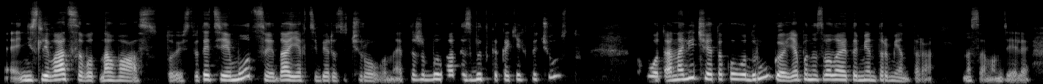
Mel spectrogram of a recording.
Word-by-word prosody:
э, - - -7
не 195 - +3
сливаться 210 +2 +5
вот 185 -1 -3
на 190 +2 +3
вас. 180 -4 -4
То - - -9
есть 165 +3 -11
вот 190 - -2
эти 215 -2 +4
эмоции: 245 - +1
"Да, 200 +3 +4
я 185 -1 +3
в - - -22
тебе 185 0 -6
разочарована"- 185 +4 -9
это 225 - -3
же 220 - -2
было 235 +3 +2
от 220 0 -4
избытка 240 +5 -1
каких-то 225 +2 -5
чувств, 370 - -9 0.6
вот, 185 -1 -1
а 185 - +3
наличие 250 +4 +3
такого 235 0 +1
друга, 270 - +2
я 190 +4 +1
бы 230 - -1
назвала 220 0 +2
это 205 0 0
"ментор 200 0 -2
ментора", 170 -5 -10 0.3
на - - -7
самом - - -11
деле, - - -10
210 Hz, 215 wpm, -20 LUFS, 190-235 Hz, 0.6 s, сливаться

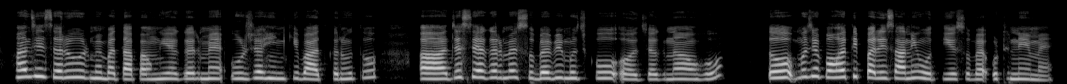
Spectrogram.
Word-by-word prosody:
हाँ 340 +1 +5
जी, 375 -1 +4
ज़रूर 325 -1 0
मैं 285 -2 +1
बता 250 -3 +1
पाऊँगी 245 +2 -1
अगर 260 +1 -1
मैं 265 -1 -1
ऊर्जाहीन 275 +1 0
की 280 - -6
बात 240 -3 +1
करूँ 250 +1 -3
तो 315 +2 -6 0.5
अ, 255 0 +7
जैसे 325 +1 -1
अगर 315 -1 +2
मैं 320 +2 0
सुबह 280 -3 +1
भी 300 +2 -1
मुझको 285 0 -3
अ, 240 -2 -2
जगना 235 +2 -3 0.2
हो 270 - -5 0.4
तो 305 +2 +5
मुझे 350 +4 -1
बहुत 325 +2 +4
ही - - +3
परेशानी 285 -1 +2
होती 260 -4 -3
है 250 - -2
सुबह 240 -1 -4
उठने 250 -1 -3
में। 210 -3 -8
275 Hz, 185 wpm, -21 LUFS, 250-310 Hz, 0.5 s, अ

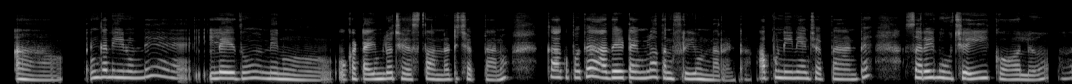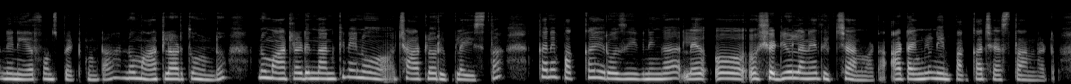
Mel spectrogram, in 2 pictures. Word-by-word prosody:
ఆ! - - +5 0.7
ఇంక 330 +1 +2
నేనుండి, 310 +2 0 0.7
"లేదు 275 -1 +5 0.2
నేను 250 -2 +3 0.6
ఒక 225 - -6
టైమ్‌లో 250 +3 +4
చేస్తా" 245 +1 -2
అన్నట్టు 230 +3 -2
చెప్పాను. 225 0 -4 0.5
కాకపోతే 320 +1 +1
అదే 310 +1 +6
టైమ్ 295 -1 +2
లో - - +1
అతను 285 -3 +1
ఫ్రీ 255 - 0
ఉన్నారంట. 200 -3 -4 0.2
అప్పుడు 310 +2 0
నేనేం 290 -1 +1
చెప్పా 250 -1 -3
అంటే 235 +10 -3 0.5
"సరే! 310 -1 +4
నువ్వు 290 -3 +1
చెయ్యి 280 +2 +4
కాల్ 225 -1 -2 0.5
నేను 245 -1 +4
ఇయర్ 230 0 -2
ఫోన్స్ 245 -1 -1
పెట్టుకుంటా 220 +1 -7 0.2
నువ్వు 285 -1 +1
మాట్లాడుతూ 250 +1 +1
ఉండు. 220 +6 -3 0.3
నువ్వు 315 -1 +3
మాట్లాడిన 270 +1 +2
దానికి 260 +5 +1
నేను 310 -3 +1 0.4
చాట్‍లో 260 0 0
రిప్లై 230 -1 -3
ఇస్తా. 290 +9 -6 0.4
కానీ 340 0 +1
పక్కా 290 +3 -2
ఈరోజు 260 -3 +2
ఈవినింగ్" 245 +1 +2 0.2
లే 250 - +3 0.6
ఉ - - +3
షెడ్యూల్ 280 +2 +5
అనేది 260 0 +1
ఇచ్చా 260 - -1
అన్నమాట. 195 -2 -8 0.2
ఆ - - +6
టైమ్‌లో 250 +3 +3
నేను 240 -1 +2
పక్కా 225 +2 -2
చేస్తా 225 0 -4
అన్నట్టు. 190 -2 -12
260 Hz, 155 wpm, -23 LUFS, 240-290 Hz, 0.7 s, అదే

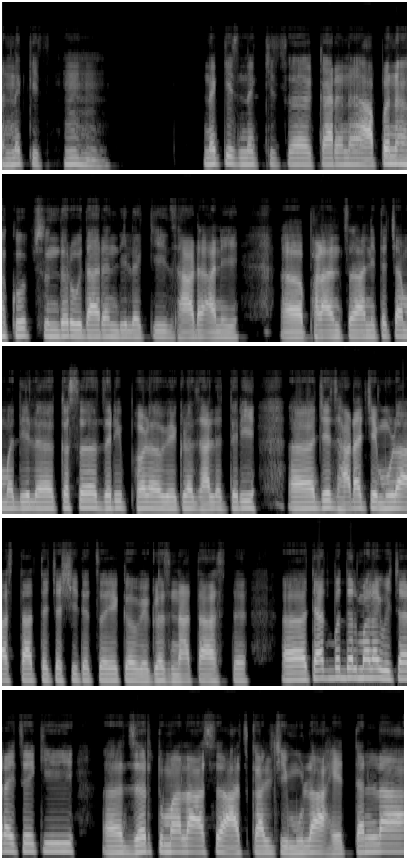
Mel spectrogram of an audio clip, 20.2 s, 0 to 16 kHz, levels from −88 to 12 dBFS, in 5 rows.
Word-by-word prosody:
नक्कीच. 140 -1 -5 0.2
हं, 145 0 -2
हं. 115 -3 -8 1.0
नक्कीच-नक्कीच. 145 -3 -4
अ, 140 -1 0
कारण 140 0 0
अ, - - -1
आपण 135 +5 +2
अ, 150 -1 +1
खूप 155 -1 -1
सुंदर 145 0 0
उदाहरण 135 -1 +1
दिलं 130 -1 -2
की 130 -1 -4
झाडं 120 +1 0
आणि 125 0 -1 0.5
अ, 125 +1 +4
फळांचं 130 0 +1
आणि 130 0 +1
त्याच्यामधील 140 0 -1
अ, 140 0 +4
कसं 155 +2 +1
अ, - - +3
जरी 150 +1 +1 0.2
फळं 140 0 +3
अ, - - +4
वेगळं 135 +1 +1
झालं, 135 +2 +2
तरी 145 +1 +1 0.4
अ, 140 +1 +4
जे 160 - +3
झाडाचे 140 +1 +1
मूळं 145 +1 +4
असतात 135 +1 -1
त्याच्याशी 140 0 -3
त्याचं 135 +1 -4
एक 135 0 -1
वेगळंच 135 0 0
नातं 130 0 -1
असतं. 125 +2 -5 0.4
अ, 150 - 0 0.2
त्याचबद्दल 195 +2 +2
मला 200 0 +4
विचारायचं 175 -1 +1
आहे 170 - +1
की 175 -1 -2 0.5
अ, 135 0 +2
जर 155 +4 +3
तुम्हाला 150 -1 +2
असं 145 +2 -2
आजकालची 130 +1 +1
मुलं 130 +2 +1
आहेत, 125 -2 +1
त्यांना 155 +2 +2
140 Hz, 160 wpm, -22 LUFS, 130-150 Hz, 1.0 s, अ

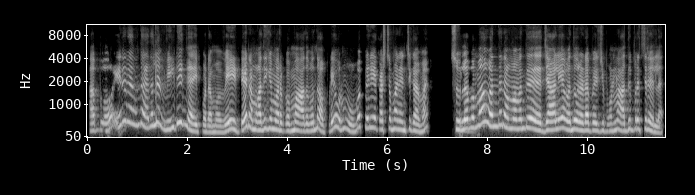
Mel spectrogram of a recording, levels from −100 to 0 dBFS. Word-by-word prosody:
அப்போ 225 +1 -11 0.3
என்னென்ன 475 +6 -2
வந்து 385 +1 -6
அதெல்லாம் 380 +4 -1
விடுங்க. 375 - 0 0.2
இப்போ 195 -1 -7
நம்ம 180 0 -4 0.2
வெயிட்டே 240 +1 +3
நம்ம 260 -4 0
அதிகமா 270 0 -1
இருக்கோமா, 220 +1 -1
அத 210 - -3
வந்து 250 +6 -2
அப்டியே 200 - -4
ஒரு 265 - -3 0.2
ரொம்ப 310 +13 -2
பெரிய 305 +1 0
கஷ்டமா 260 +2 -2
நெனச்சிக்காம, 225 -4 -2 0.6
சுலபமா 280 - +3 0.2
வந்து 350 +2 +1
நம்ம 280 -3 +1
வந்து 290 +2 -2 0.4
ஜாலியா 250 +5 +4
வந்து 245 +2 +2
ஒரு 235 - +3
உடப்பயிற்சி 225 -2 0
போனோன்னா, 225 +4 -3
அது 250 +5 -6
பிரச்சன 265 -2 -2
இல்ல. 165 -2 -3
255 Hz, 160 wpm, -24 LUFS, 225-295 Hz, 0.6 s, ஜாலியா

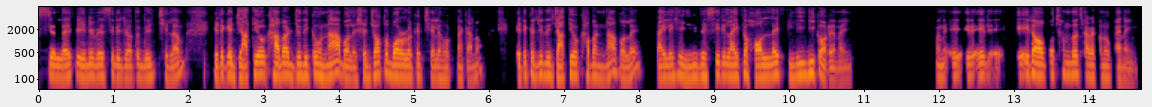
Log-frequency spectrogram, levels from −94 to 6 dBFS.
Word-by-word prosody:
Hostel 125 -2 +1
লাইফে 120 +3 +1
university 120 0 -1
যতদিন 115 +1 -3
ছিলাম, - - -2 0.5
এটাকে 130 +3 +3
জাতীয় 140 -2 +3
খাবার 130 +1 +7
যদি 130 0 +1
কেউ 135 0 +2
না 125 - +5
বলে 110 -2 +1
সে 125 - -1
যত 135 +2 +3
বড়লোকের 120 -1 +3
ছেলে 110 +1 -3
হোক 105 - -7
না 105 - -4
কেন, - - -5 0.6
এটাকে 135 +3 0
যদি 130 -1 0
জাতীয় 125 +5 +2
খাবার 125 -2 -2
না 120 - +1
বলে 110 -1 -1 0.3
তাইলে 115 +1 0
সে 135 - -2
ইউনিভার্সিটি 120 +4 -2
লাইফে 120 +3 +2
হল 115 0 +6
লাইফ 135 +1 +3 0.2
লিডই 130 +3 0
করে 105 - +1
নাই। 95 +2 -9 1.2
মানে - - -4
এ - - +1 0.2
এ - - +1 0.2
এটা 135 - -2 0.5
এটা 140 +1 +6
অপছন্দ 135 +2 -3
ছাড়া 125 -2 0
কোন 115 - -6
উপায় 110 0 -4
নাই। 90 - -9
120 Hz, 180 wpm, -24 LUFS, 115-130 Hz, 1.2 s, খাবার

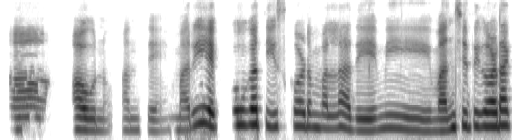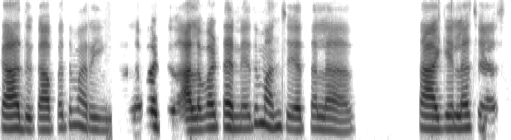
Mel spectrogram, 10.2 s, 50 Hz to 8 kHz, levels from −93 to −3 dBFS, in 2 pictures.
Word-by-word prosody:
ఆ! - - -5 0.6
అవును. 200 -2 -2 0.2
అంతే. 205 -1 -18 0.3
మరీ 210 +9 -7
ఎక్కువగా 290 +3 +3
తీసుకోవడం 260 0 -5
వల్ల 230 +1 -7
అదేమీ 205 +4 -5 0.5
మంచిది 250 +6 0
కూడా 265 +2 +6
కాదు, 230 -1 +5
కాకపోతే 225 +6 -1
మరి 220 -3 -5 0.3
అలవాటు. 290 -4 0 0.2
అలవాటనేది 230 +4 +2
మన 250 -2 0
చేతల 220 +1 -2 1.0
తాగేలా 230 +1 +4
చేస్ 215 -2 -5
230 Hz, 110 wpm, -24 LUFS, 210-260 Hz, 1.0 s, కూడా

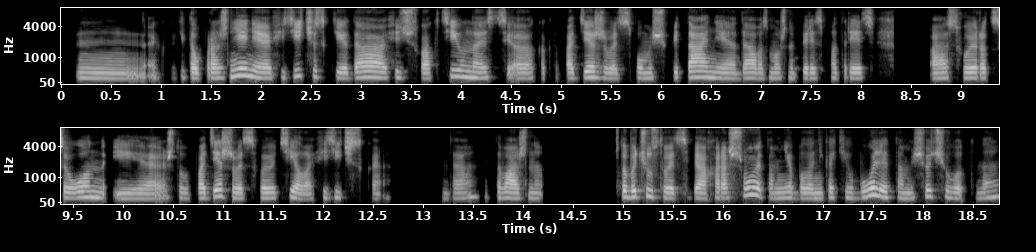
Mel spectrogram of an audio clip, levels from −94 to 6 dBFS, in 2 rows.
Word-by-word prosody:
м, 165 -2 -6 0.3
какие-то 165 +1 -2
упражнения 175 +3 +2
физические, 195 -3 +1
да, 185 +1 +3
физическую 175 -2 -3
активность, 180 -1 0
э, 165 0 -2
как-то 165 - -19
поддерживать 165 -1 0
с - - +6
помощью 165 -1 0
питания, 175 -2 0
да, 170 +1 -1
возможно, 165 +1 -7
пересмотреть, 165 0 -4 0.5
а, 165 +1 -1
свой 170 0 +5
рацион, 175 +2 +2
и 155 0 -4
чтобы 165 -2 -2
поддерживать 170 0 +1
свое 170 +1 +1
тело 165 -4 0
физическое, 175 -1 -3 0.5
да. 165 +5 -11
Это 185 -3 -10
важно. 165 -1 -1 0.7
Чтобы 200 0 +1
чувствовать 195 -5 +6
себя 165 -1 +2
хорошо, 170 +10 +1
и - - +3
там 165 -4 -8
не 180 +1 -3
было 165 -1 -2
никаких 170 +2 -7
болей, 210 +4 +3
там 170 -3 -9
еще 195 +6 -1
чего-то, 180 -5 -4
да. 180 +5 -9
170 Hz, 135 wpm, -23 LUFS, 165-185 Hz, 0.7 s, с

